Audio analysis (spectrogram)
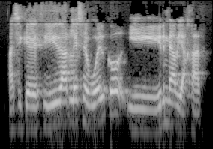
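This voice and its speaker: A man speaks with music playing in the background. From Spain, Basque Country (San Sebastián). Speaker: endurance cyclist. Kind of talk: interview.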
